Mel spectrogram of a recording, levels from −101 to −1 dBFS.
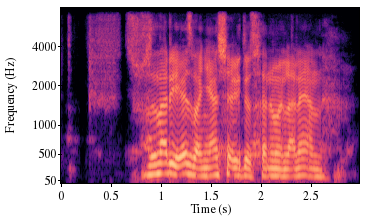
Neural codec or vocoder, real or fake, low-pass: vocoder, 22.05 kHz, 80 mel bands, WaveNeXt; fake; 7.2 kHz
